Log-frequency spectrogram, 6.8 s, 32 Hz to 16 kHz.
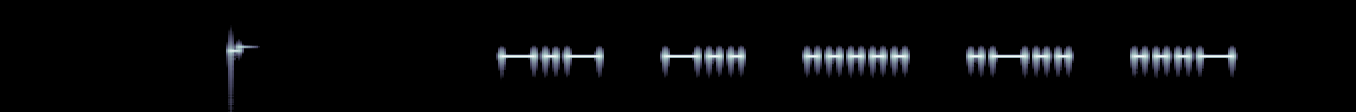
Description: Morse code, heard as a keyed tone, about 22 wpm, spaced as for 16 wpm, 700 Hz. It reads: KD5LV
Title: USA Call Signs - 5 Characters - 2x Character Spacing - 22wpm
